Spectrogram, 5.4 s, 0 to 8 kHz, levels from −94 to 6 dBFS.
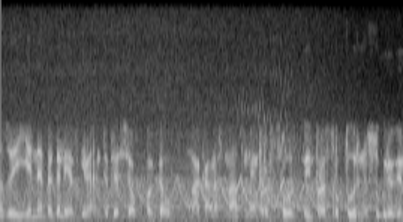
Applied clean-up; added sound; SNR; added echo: none; Truck; 8 dB; none.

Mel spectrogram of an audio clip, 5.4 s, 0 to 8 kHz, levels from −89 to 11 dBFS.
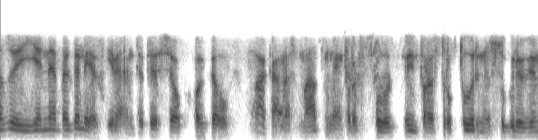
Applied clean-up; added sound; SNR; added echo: neural mask model Resemble Enhance denoiser.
